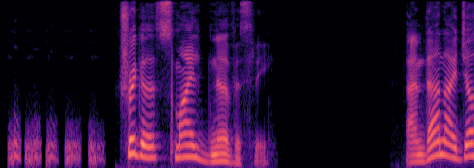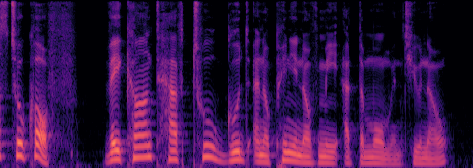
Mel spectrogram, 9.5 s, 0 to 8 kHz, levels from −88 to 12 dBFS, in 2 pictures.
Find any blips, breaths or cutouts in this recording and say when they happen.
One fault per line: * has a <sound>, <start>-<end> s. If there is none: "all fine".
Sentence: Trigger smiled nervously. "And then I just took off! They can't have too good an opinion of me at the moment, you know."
* has a laugh, 0.1-1.1 s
